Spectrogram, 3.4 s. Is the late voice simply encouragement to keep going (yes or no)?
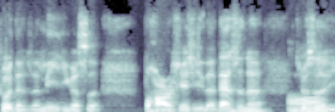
yes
